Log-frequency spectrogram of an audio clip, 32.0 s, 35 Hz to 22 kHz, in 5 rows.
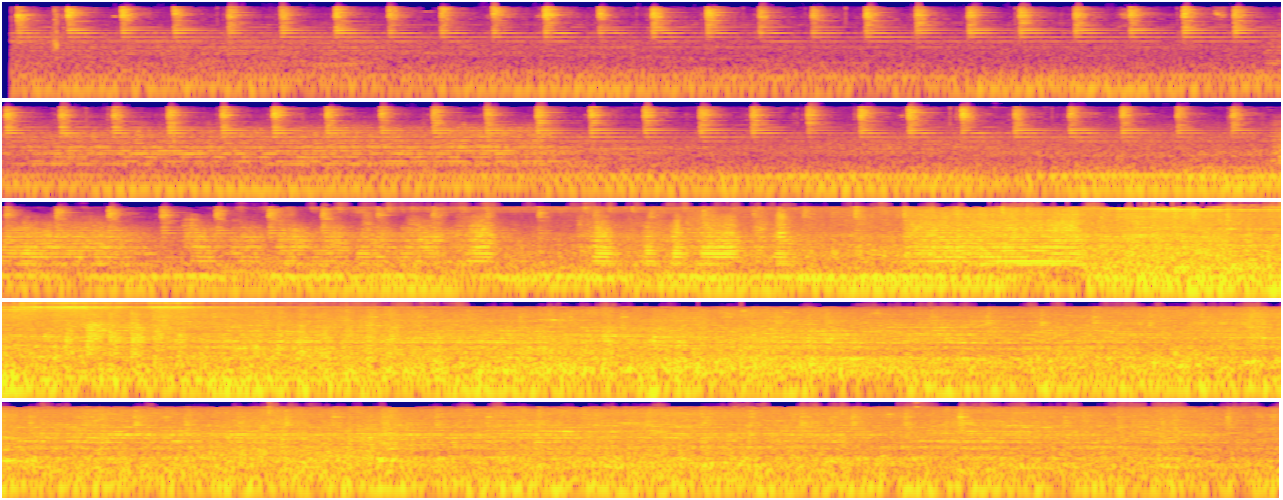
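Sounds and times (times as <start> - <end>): train wheel and rail noise: 0.1 - 31.9
locomotive engine rumbling: 0.2 - 31.9
train horn blasts: 6.3 - 9.4, 12.7 - 18.6.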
